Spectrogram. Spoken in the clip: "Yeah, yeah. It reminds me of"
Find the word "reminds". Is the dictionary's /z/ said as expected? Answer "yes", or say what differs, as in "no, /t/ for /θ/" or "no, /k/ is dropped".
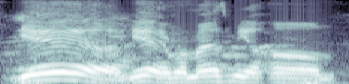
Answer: yes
